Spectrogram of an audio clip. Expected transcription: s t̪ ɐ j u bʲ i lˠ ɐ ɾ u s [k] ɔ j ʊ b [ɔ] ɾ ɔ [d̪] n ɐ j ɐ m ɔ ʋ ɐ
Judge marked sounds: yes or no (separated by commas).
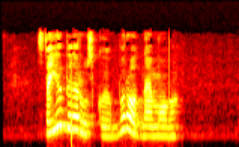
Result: yes, yes, yes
